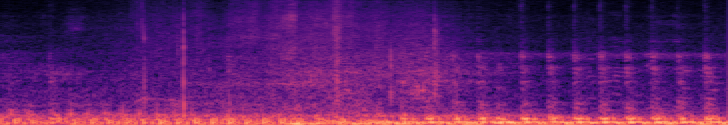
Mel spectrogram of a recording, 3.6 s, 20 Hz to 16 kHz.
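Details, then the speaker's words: 2004 Subaru WRX with the key removed: the fuel pump drones and the main and fuel pump relays click about four times a second. The temperature gauge pegs hot and the car won't start. The cause was a loose ground. "The key is out and sounds like the fuel pump's going crazy."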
